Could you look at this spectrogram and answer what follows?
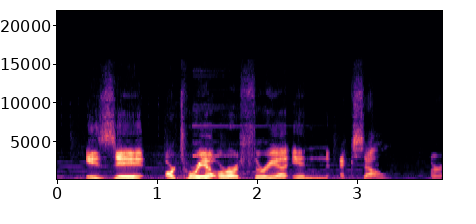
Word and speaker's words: Artoria: are that way the the way Japanese works the l r sound are the same so you can write it both ways but it's pronounced in English it sounds like artoria and as I've said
